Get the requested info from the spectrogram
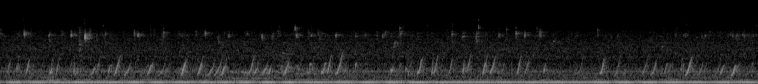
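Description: Bubbling sound effect from a children's electronic learning tablet toy's speaker: quick short rising blips, several a second, over a steady low hum.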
